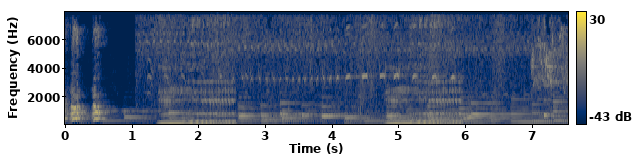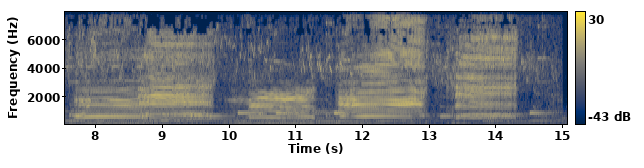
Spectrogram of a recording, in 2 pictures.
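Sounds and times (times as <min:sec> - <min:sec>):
background music: 0:00.0 - 0:15.0
goats bleating: 0:01.4 - 0:02.7, 0:04.8 - 0:06.1, 0:07.6 - 0:14.4.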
